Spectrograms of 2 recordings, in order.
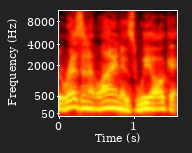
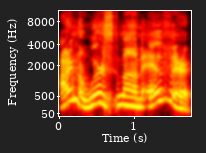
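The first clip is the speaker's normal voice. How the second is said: mock high, drawn-out, over-the-top drunken taunting; 7 semitones higher than usual. Retelling how a mother character taunts her son: imitating an over-the-top drunk. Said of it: "acting like an over-the-top, drunken hula".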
